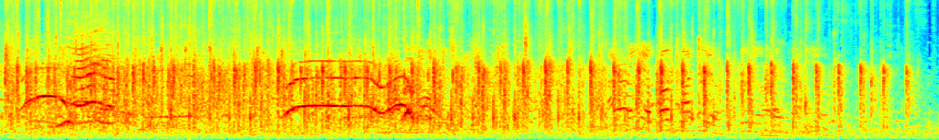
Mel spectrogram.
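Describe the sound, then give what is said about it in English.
A crowd applauds the seniors as they come up to line up across the front, with dense, rapid clapping and a few whoops and cheers early on, then the clapping thins into scattered, distinct claps as it tapers off toward the end. “Can we give them a round of applause as they come yeah.”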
